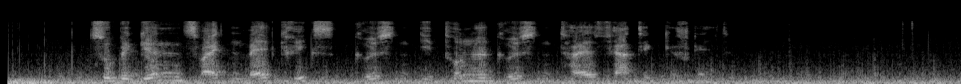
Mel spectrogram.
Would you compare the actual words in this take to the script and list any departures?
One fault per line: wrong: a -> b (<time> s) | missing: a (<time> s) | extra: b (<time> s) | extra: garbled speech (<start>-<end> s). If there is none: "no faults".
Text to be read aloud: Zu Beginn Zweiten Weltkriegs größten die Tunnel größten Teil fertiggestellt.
no faults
